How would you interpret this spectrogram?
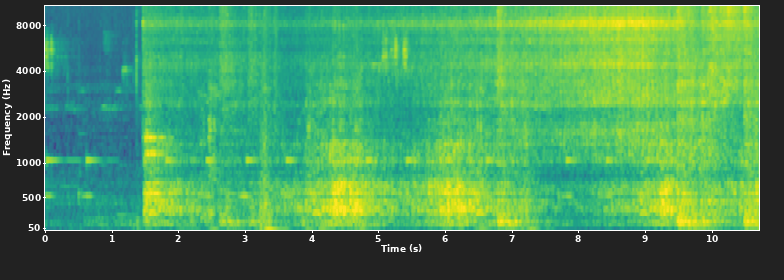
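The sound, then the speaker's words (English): A game sound effect of skateboards wrecking toy cars: after a quiet second, a loud, dense rattling and grinding clatter starts and keeps churning without a break to the end, with no talking. “So as you can hear, the skateboards are destroying the toy cars.”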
